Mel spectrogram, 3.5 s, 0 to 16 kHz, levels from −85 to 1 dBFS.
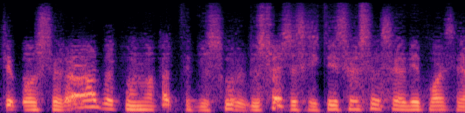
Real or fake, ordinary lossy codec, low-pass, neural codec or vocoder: fake; AAC, 64 kbps; 14.4 kHz; codec, 44.1 kHz, 0.9 kbps, DAC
